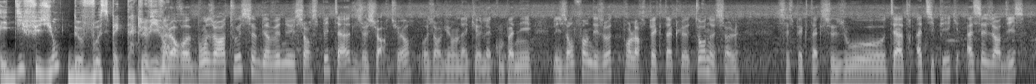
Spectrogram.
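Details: Adult male speaker; ordinary speech.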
